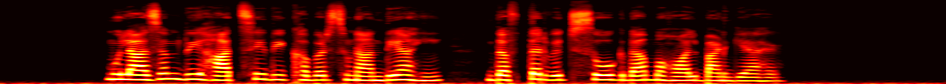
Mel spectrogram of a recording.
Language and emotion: Punjabi, sad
